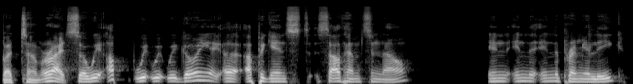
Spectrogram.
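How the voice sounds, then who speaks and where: A man's voice: medium pitch, moderate pace, a little mellow, no room sound, studio quality. A man streaming a football manager game, talking casually and rambling with restarts, his nose blocked. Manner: chatty, rambling, many restarts and fillers. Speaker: gaming streamer.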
